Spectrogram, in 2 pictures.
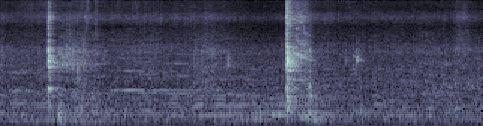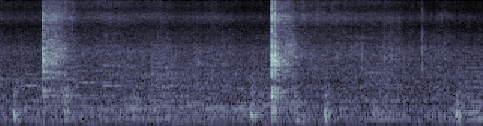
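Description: Metal spatula stirring fried noodles in a large metal wok, scraping and clanking against the pan, with four sharp clanks about two seconds apart.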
